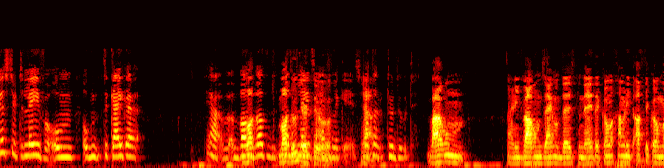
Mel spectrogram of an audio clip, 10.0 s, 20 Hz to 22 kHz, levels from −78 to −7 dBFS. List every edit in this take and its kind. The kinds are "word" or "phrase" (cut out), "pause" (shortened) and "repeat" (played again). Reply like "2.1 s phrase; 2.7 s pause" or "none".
1.2 s pause; 7.5 s pause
